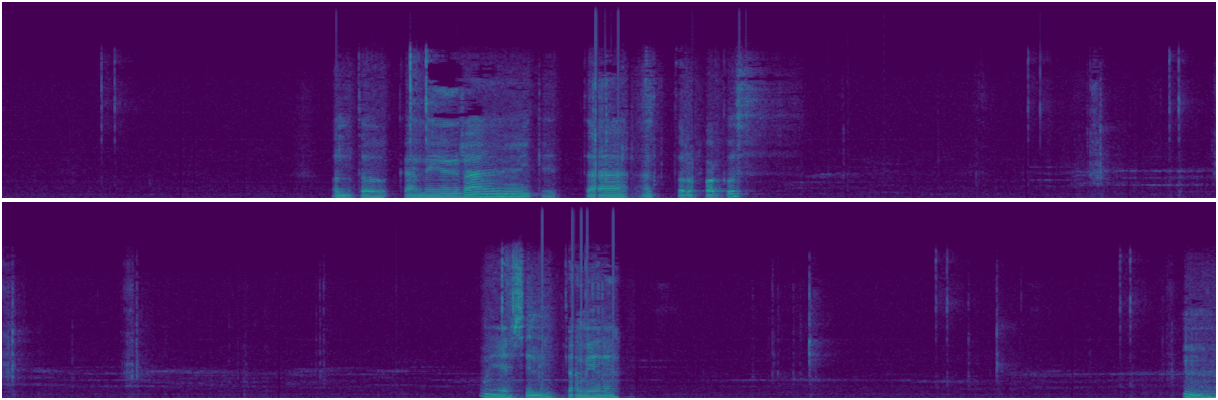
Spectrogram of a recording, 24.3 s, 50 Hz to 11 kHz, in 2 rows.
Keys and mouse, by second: 0.7 click, 3.8 click, 10.0 click, 11.4 click, 21.2 click, 23.1 click.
